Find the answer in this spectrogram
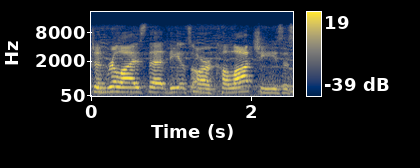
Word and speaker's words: kolaches: for our kolaches another confession i used to pronounce these collages because i thought that's what they were called until i did a little bit of research and realized that these are kolaches is how they're pronounced um and they're like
